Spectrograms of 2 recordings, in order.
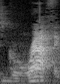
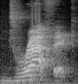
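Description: First: The word begins with a hard g sound. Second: The word begins with a soft j-like sound. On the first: The speaker calls it right. "It's graphic" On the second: The speaker calls it wrong. "graphic is not pronounced graphic"

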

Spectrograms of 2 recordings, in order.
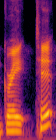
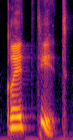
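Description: First: It is said in the speaker's plain accent. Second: It is said in a put-on French accent.

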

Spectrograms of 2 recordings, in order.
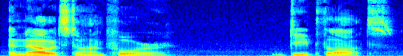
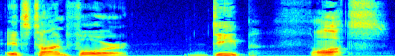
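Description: First: It is said in a put-on sexy voice. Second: It is said in a plain voice.

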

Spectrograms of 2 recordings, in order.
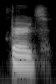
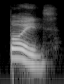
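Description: First: The vowel is a plain 'er' sound. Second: The vowel is an 'oi' sound.

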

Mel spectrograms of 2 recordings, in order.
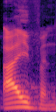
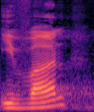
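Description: First: The name is said with an Australian English pronunciation. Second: The name is said with a Chilean Spanish pronunciation. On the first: This is how Australian friends say it. "all my Aussie friends and people, he call me Ivan" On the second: "all my Chilean and Latinos friends, they call me Ivan"

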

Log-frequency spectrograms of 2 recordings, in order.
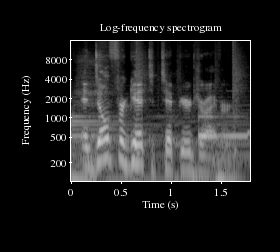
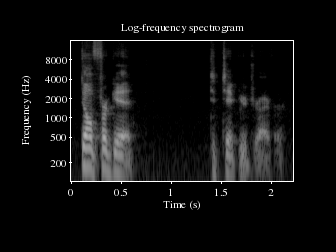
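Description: First: It is said with lively charisma and feeling. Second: It is said flatly, without much feeling.

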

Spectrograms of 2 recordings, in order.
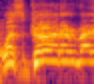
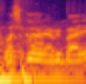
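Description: First: It is said with high energy. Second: It is said with low energy.

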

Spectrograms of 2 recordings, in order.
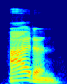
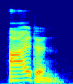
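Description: First: The final T sound is dropped. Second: The same.

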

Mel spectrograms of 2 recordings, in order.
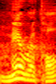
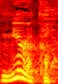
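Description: First: The first syllable sounds like 'mar'. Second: The first syllable sounds like 'mir'. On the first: The speaker calls it wrong. "it's not miracle" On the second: The speaker calls it right. "it's miracle"

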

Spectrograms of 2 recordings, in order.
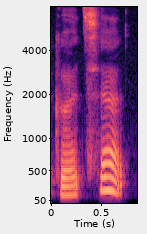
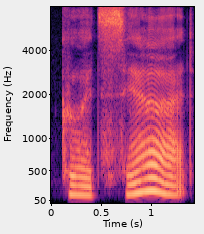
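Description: First: The praise is said quietly and very calmly. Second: The praise is said warmly, with heartfelt feeling. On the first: The praise keeps the puppy calm and focused. "sometimes it's just really calm" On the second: The praise is sincere and affectionate. "sometimes it's warm and heartfelt"

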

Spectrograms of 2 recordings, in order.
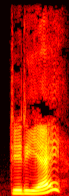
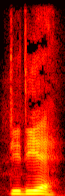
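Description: First: The name is said with an Australian pronunciation. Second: The name is said with a French pronunciation. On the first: "But Australian" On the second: "That's the French"

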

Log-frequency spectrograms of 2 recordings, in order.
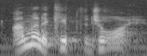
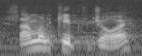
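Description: First: It is said with lively enthusiasm. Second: It is said plainly, without extra enthusiasm.

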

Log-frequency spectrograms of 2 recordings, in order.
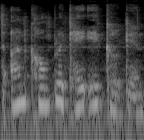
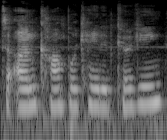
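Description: First: It is said in an imitated British accent. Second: It is said in the speaker's ordinary accent.

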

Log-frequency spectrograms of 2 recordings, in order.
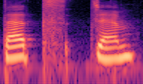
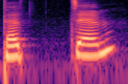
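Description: First: The final T of 'that' is audibly released. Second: The final T of 'that' is held, not released. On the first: The speaker calls it wrong. "we don't say like that gem" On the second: The speaker calls it right. "not releasing the T sound"

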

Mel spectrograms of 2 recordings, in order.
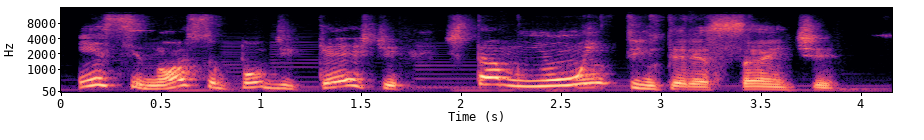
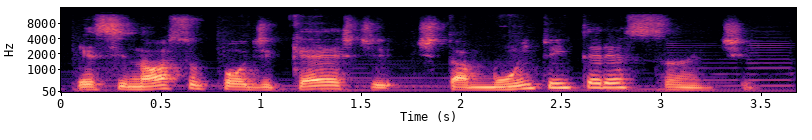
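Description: First: It is said in a happy tone. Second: It is said in an unenthusiastic tone.

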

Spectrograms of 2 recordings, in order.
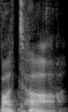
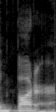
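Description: First: The final R sound is dropped. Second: The final R sound is clearly pronounced. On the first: "they don't pronounce the R. It's like butter" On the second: "Irish and American accents both will say butter"

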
